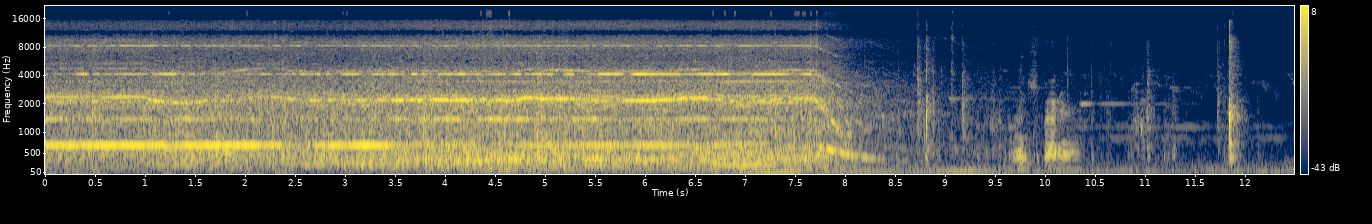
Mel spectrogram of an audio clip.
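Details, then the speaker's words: Shark Rocket stick vacuum after service and cleaning: steady high motor whine with strong even airflow and no surging or rattle, then a smooth spin-down; now breathing better, issue fixed, running normally. "can hear that it's breathing better, so that about does it. Seems to have fixed the issue."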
